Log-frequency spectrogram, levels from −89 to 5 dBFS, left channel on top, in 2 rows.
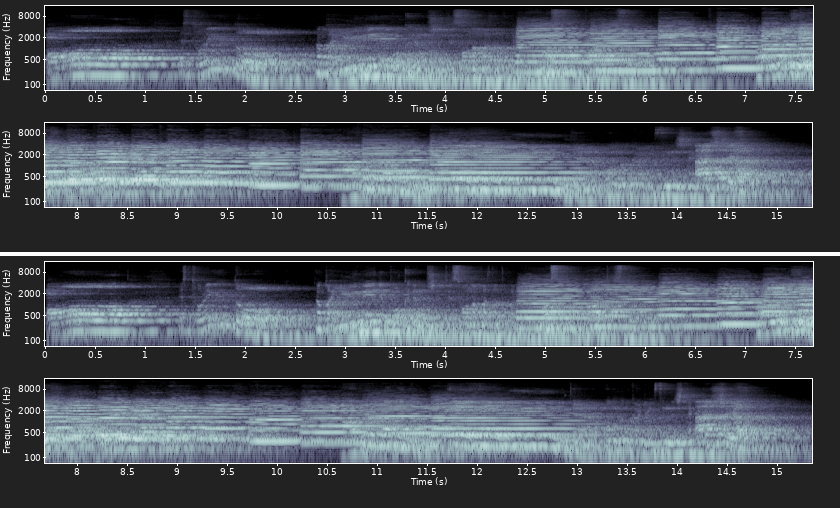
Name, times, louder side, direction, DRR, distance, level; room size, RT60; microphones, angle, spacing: voice 1, 0.0-0.8 1.5-2.3 2.7-6.1 10.6-11.4 11.7-14.0 14.4-14.7, right 1 dB, 60° right, -4 dB, 1.5 m, -22 dB
sound 1, 4.7-13.1, left 2 dB, 60° left, 1.6 m, -18 dB
voice 2, 7.1-9.8 14.2-14.7, equal, 20° left, -8 dB, 1.0 m, -21 dB
11.5 x 6.1 x 2.4 m, 2.3 s
head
